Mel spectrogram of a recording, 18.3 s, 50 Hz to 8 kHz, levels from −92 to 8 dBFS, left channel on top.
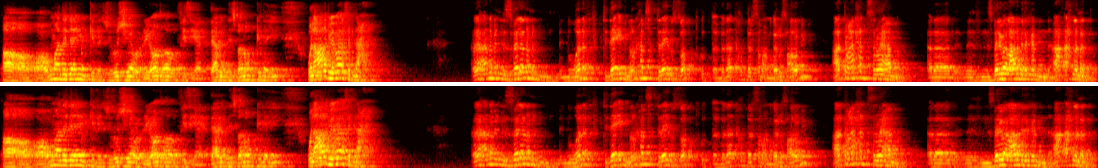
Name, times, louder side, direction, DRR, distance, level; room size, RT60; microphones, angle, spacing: voice 1, 0.0-6.1, left 1 dB, 70° left, 0 dB, 2.0 m, -23 dB
voice 2, 7.9-11.6 11.9-13.5 13.9-15.1 15.5-18.2, left 1 dB, 55° left, 2 dB, 2.6 m, -27 dB
20.5 x 17.5 x 3.4 m, 0.88 s
head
